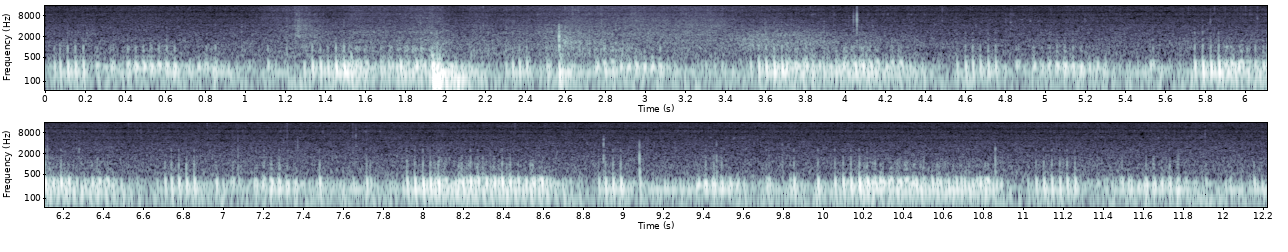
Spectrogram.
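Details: Kittens nursing from their mother make a steady purr, a low rumbling throb that swells and fades with each breath.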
